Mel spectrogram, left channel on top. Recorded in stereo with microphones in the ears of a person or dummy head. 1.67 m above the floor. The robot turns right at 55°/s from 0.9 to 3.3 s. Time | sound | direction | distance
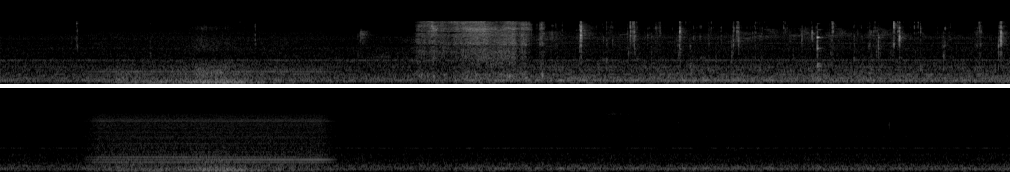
1.1 | a whoosh | 65° left | ?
